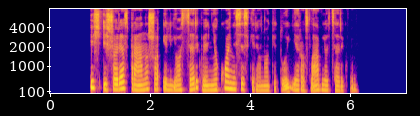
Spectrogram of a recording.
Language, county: Lithuanian, Kaunas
